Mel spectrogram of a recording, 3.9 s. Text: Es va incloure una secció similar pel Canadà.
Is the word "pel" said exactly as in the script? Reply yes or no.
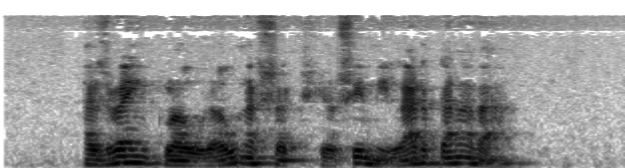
no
